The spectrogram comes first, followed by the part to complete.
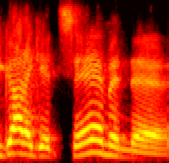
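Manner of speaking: put-on American accent. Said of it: "'cause she's American and that's how she sounded".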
